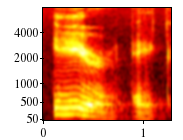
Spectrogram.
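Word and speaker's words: earache: There's no H before ear and there's no H before ache. So, it's ear ache.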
